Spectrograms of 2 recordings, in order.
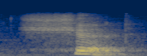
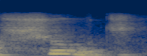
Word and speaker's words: should: Should, tá bom? Tá aparecendo aí para vocês como é que se escreve. Toma muito cuidado, que muita gente gosta de falar should. Should. Não é nada disso, gente. A pronúncia desse verbo é should.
